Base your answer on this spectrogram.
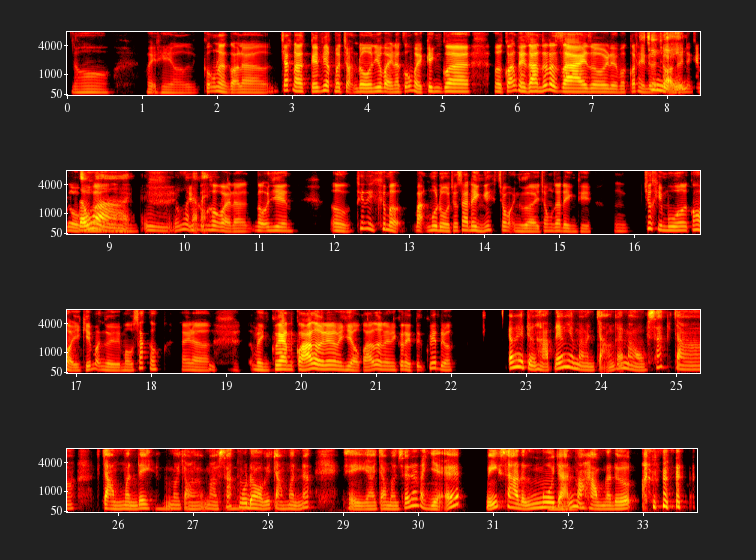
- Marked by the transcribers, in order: "cũng" said as "khũng"; other background noise; tapping; laugh
- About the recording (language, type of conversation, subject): Vietnamese, podcast, Màu sắc trang phục ảnh hưởng đến tâm trạng của bạn như thế nào?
